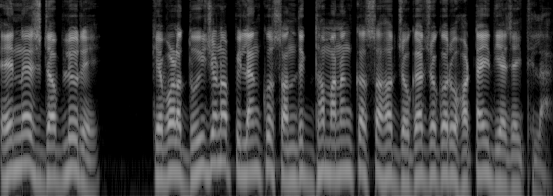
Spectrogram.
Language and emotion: Odia, neutral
